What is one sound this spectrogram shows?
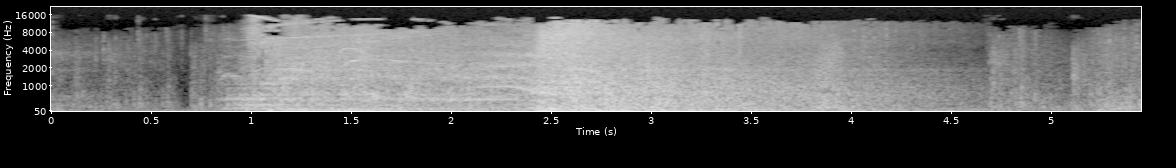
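A magic blast whooshes and rumbles loudly.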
